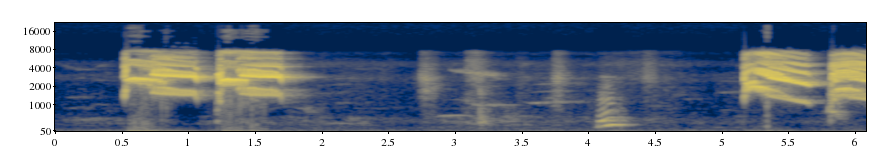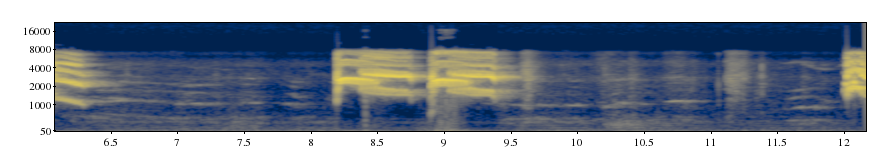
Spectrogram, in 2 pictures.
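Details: Parrot reported as talking: three paired bursts of harsh, descending squawks several seconds apart, with a soft low thump and quiet background sounds between them.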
